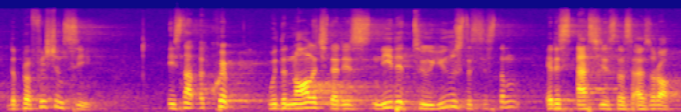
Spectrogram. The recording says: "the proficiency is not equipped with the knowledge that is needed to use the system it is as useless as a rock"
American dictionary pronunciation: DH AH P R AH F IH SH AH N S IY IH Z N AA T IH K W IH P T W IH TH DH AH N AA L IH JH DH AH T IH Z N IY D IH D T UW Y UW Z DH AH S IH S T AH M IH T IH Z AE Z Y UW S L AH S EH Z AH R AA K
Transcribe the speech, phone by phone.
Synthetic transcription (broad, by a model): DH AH P R AH F IH SH AH N S IY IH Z N AA T IH K W IH P T W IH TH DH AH N AA L IH JH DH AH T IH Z N IY D IH D T UW Y UW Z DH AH S IH S T AH M IH T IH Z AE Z Y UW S L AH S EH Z AH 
